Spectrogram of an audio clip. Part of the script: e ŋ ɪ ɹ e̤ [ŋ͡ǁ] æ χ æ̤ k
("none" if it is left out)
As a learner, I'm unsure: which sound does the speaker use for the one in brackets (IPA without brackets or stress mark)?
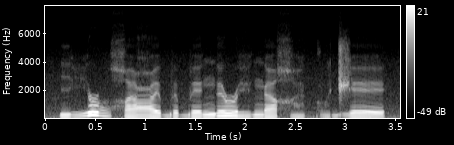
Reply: ŋ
